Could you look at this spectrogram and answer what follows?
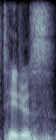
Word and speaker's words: Tejas: best work possible uh my name is tagis that's pronounced like advantagous um whe whether or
